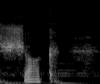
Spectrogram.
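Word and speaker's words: Shough: There was no K in his name, but it's pronounced Shuck again.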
